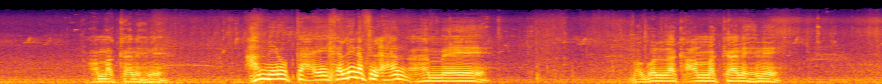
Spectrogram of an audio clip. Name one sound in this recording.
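A man speaks calmly and earnestly nearby.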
